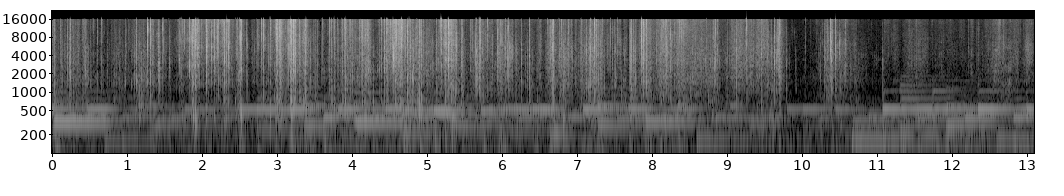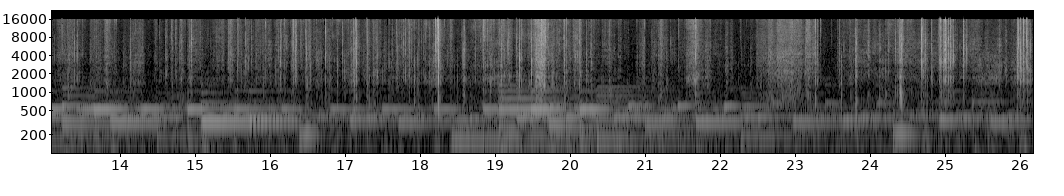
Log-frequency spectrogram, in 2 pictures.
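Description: Soft background music of slow, held notes, with a clear cellophane packaging bag crinkling and crackling as it is handled and opened. The crinkling is busiest in the first ten seconds and comes back near the end.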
